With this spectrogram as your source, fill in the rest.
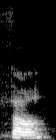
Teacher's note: This word has two consonants. First, voiceless dental fricative sound th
